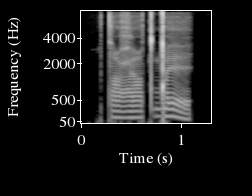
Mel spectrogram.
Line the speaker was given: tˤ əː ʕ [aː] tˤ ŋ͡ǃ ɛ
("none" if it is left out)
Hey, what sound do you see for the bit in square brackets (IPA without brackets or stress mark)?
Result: æː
